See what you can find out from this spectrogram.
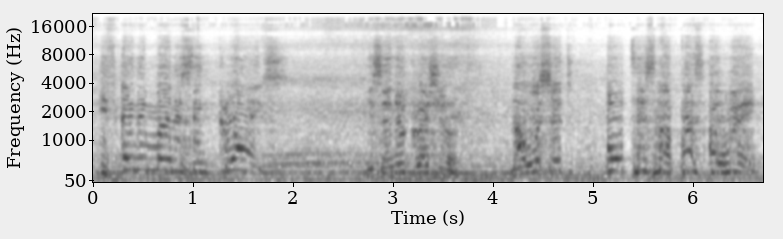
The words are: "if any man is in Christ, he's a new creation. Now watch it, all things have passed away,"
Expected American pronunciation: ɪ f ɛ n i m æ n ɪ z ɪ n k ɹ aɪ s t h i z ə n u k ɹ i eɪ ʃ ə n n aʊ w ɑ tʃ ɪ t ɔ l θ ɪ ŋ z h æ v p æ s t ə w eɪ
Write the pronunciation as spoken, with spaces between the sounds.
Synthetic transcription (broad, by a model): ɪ f ɛ n i m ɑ n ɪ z ɪ n k ɹ aɪ s t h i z ə n u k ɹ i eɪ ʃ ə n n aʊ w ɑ ʃ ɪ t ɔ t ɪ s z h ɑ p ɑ s ə w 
